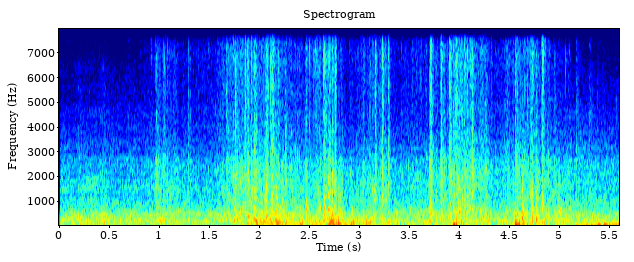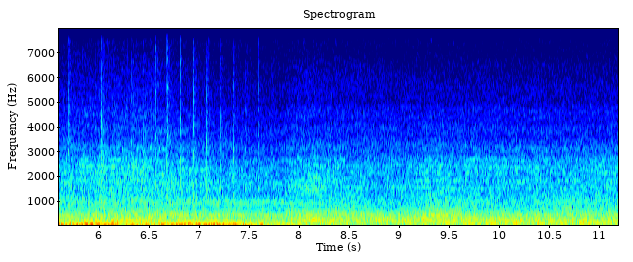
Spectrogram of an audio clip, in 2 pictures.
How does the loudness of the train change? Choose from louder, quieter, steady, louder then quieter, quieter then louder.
steady.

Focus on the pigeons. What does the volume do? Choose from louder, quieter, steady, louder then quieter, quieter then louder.
quieter.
